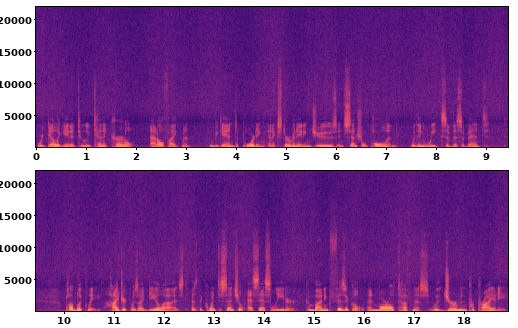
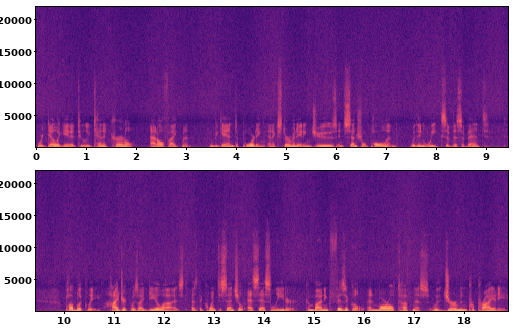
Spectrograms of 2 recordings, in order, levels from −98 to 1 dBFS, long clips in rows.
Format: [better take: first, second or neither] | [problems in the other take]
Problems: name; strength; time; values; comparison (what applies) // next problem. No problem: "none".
neither | hiss; faint; throughout; 20 dB below the speech; the same in both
